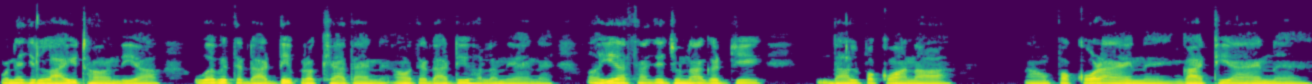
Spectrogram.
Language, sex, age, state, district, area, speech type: Sindhi, male, 45-60, Gujarat, Junagadh, urban, spontaneous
